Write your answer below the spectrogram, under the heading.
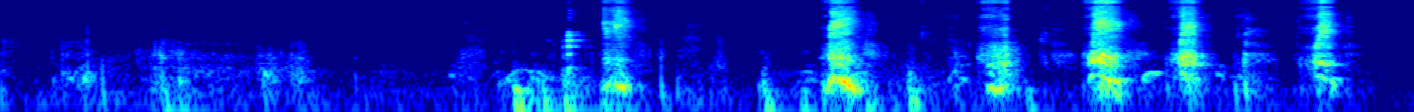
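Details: Italian Greyhound puppy Yakkuru, sneezing and reverse-sneezing in bouts a vet diagnosed as reverse sneezing; sharp, breathy snorting bursts come about once a second in the second half, after soft murmured speech.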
